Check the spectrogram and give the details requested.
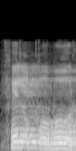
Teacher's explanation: فی القبور لام ساکن پہ اظہار قمری ، قوف پر بو لمبا کریں گے، وقفاً مد عارض سکون،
